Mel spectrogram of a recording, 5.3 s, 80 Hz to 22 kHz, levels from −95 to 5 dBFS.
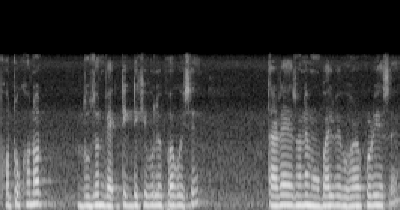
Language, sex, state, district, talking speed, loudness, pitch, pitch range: Assamese, male, Assam, Sonitpur, 135 wpm, -13 LUFS, 180 Hz, 175-195 Hz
